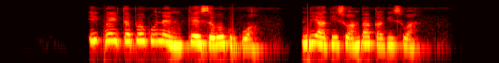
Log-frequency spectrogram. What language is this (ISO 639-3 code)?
ibb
